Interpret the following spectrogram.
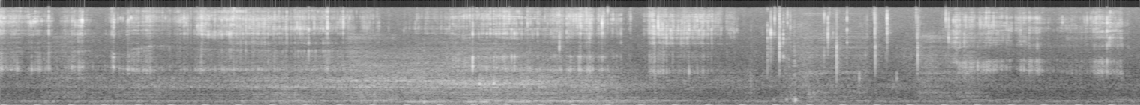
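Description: Close-miked mouth sounds of teeth nibbling on the thin stick of a spoolie: small wet clicks and little bites, repeated a few times a second, with a steadier, denser stretch in the middle.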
